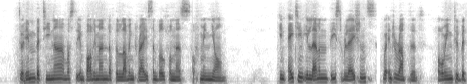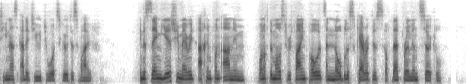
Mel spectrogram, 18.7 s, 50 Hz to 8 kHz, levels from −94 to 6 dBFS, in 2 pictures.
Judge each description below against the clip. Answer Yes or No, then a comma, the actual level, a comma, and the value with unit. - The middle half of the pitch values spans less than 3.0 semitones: Yes, narrow, 2.6 semitones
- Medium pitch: No, low, 115 Hz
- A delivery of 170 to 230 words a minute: No, average, 155 wpm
